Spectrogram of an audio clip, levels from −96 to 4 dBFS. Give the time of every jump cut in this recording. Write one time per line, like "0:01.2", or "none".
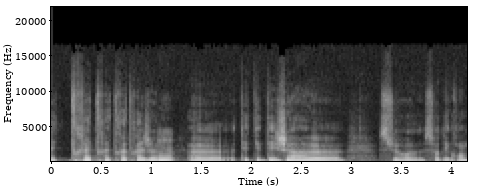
0:01.3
